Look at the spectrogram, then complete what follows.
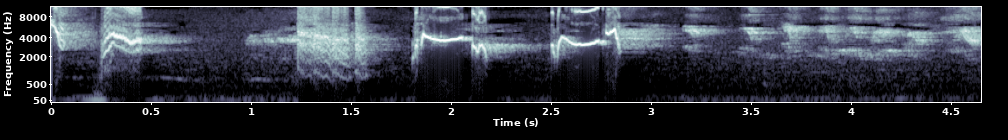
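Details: Long-tailed shrike song meant for teaching young shrikes: a few loud, wavering whistled notes and rough buzzy bursts, followed by quieter high warbling.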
